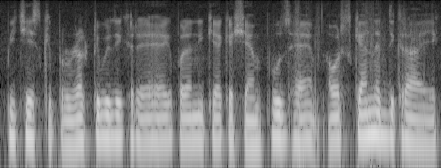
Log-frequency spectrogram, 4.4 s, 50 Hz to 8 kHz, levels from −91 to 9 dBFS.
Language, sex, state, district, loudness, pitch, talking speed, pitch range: Hindi, male, Himachal Pradesh, Shimla, -16 LUFS, 115 Hz, 245 wpm, 115-125 Hz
